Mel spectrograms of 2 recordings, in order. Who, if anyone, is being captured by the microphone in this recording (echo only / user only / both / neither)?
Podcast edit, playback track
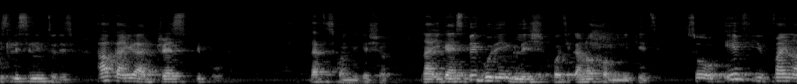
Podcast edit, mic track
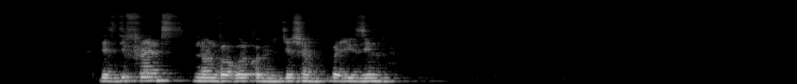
user only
